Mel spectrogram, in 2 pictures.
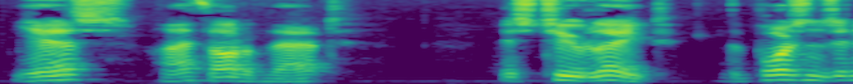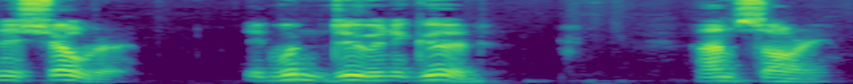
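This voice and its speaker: A man acting as a proper gentleman on the frontier in an old-time radio drama. His middle-pitched voice is restrained and formal, with careful, measured phrasing. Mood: regretful, restrained. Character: proper gentleman traveler narrating his Wild West journey, reserved, humane.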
